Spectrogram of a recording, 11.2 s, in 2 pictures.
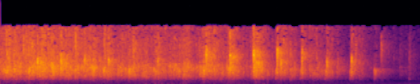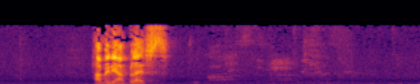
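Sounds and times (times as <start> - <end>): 
audience clapping: 0.0 - 6.0
speech: 6.9 - 7.8.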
